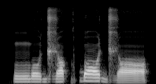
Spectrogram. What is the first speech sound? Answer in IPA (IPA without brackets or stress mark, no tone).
ŋ͡m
